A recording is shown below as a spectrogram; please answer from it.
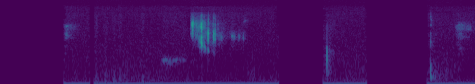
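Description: Near silence: faint background noise, with one brief faint click about a second in.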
